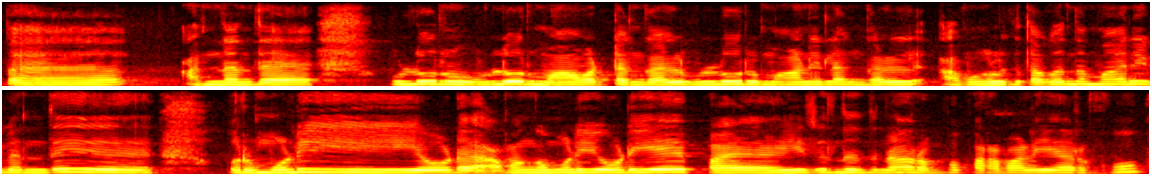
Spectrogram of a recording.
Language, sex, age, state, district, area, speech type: Tamil, female, 30-45, Tamil Nadu, Salem, rural, spontaneous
